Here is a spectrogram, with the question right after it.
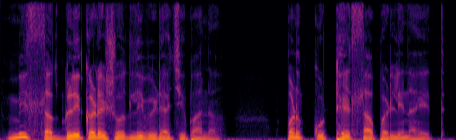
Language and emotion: Marathi, sad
